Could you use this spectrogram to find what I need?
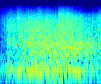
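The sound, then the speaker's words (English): An explosion strikes a tank side on and tips it over amid fire: a heavy, sustained roaring blast with deep rumble, loud and unbroken for about two seconds before cutting off. “An explosion hits the tank side on, tipping it over onto its side.”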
